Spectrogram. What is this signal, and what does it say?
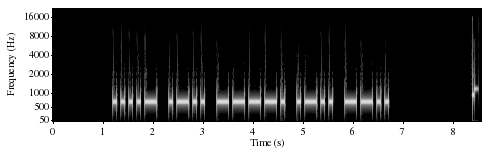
Morse code, heard as a keyed tone, about 15 wpm, 700 Hz. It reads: 4L9LZ
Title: Code Groups - 5 Letter:Numbers - 15wpm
